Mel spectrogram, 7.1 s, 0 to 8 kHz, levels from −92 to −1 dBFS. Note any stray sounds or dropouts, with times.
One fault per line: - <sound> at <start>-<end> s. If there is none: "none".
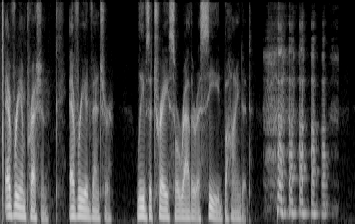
- laugh at 5.2-6.8 s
